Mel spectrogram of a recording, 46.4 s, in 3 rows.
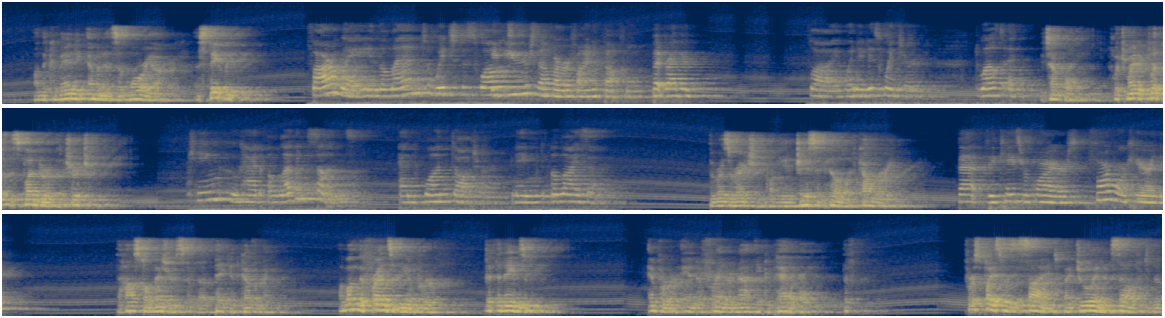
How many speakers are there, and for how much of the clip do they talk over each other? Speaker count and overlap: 3, about 1%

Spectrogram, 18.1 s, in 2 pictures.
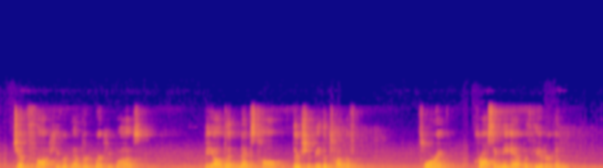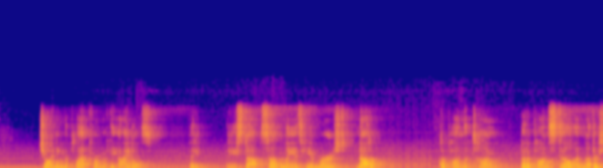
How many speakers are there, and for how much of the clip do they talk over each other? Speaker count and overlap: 1, no overlap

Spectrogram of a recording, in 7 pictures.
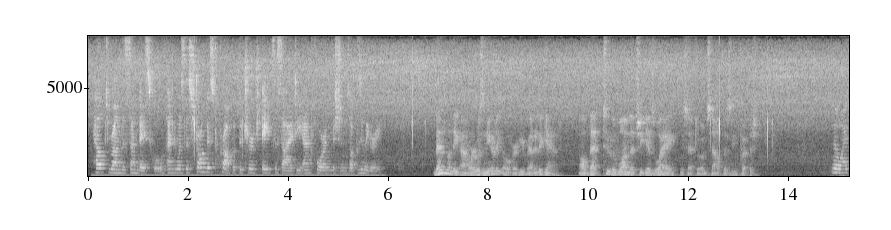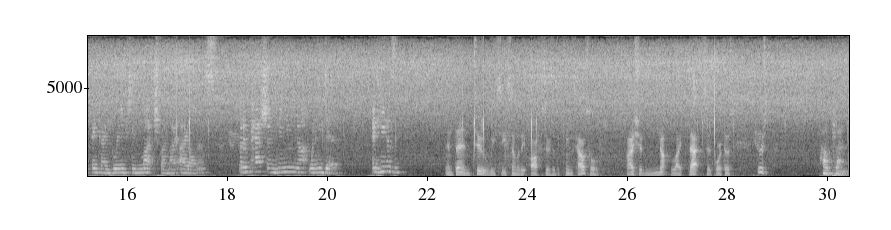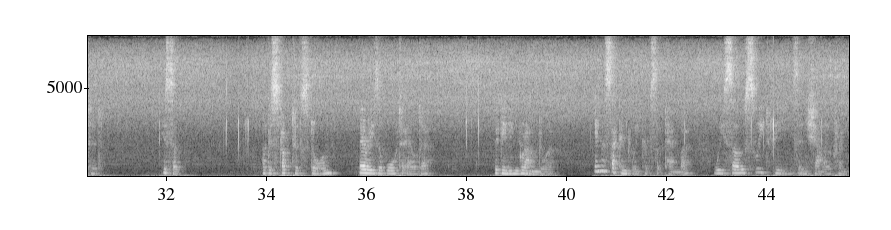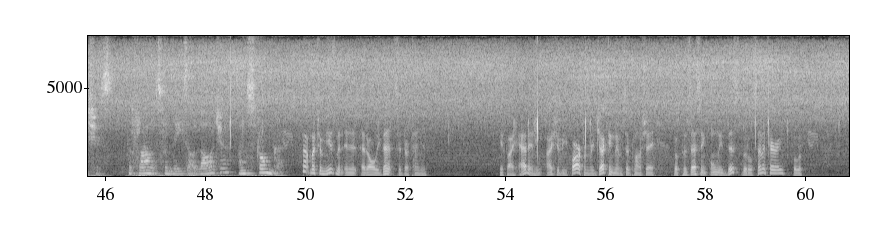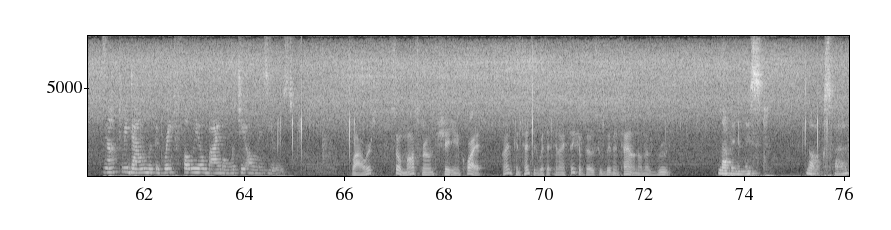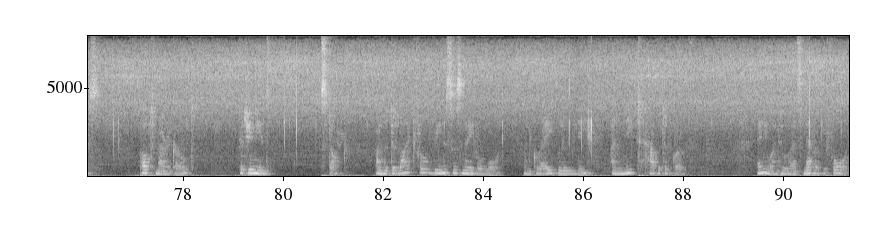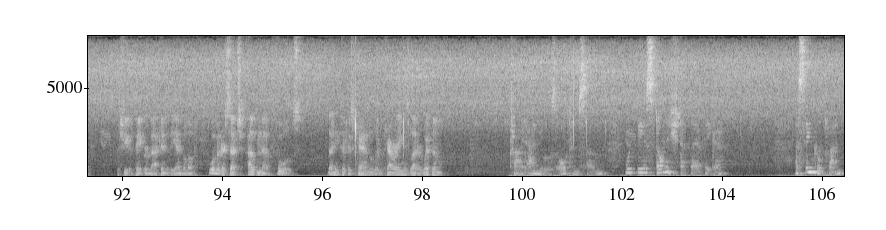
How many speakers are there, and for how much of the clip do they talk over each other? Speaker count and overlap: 5, no overlap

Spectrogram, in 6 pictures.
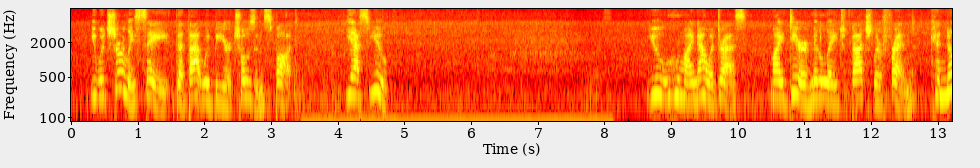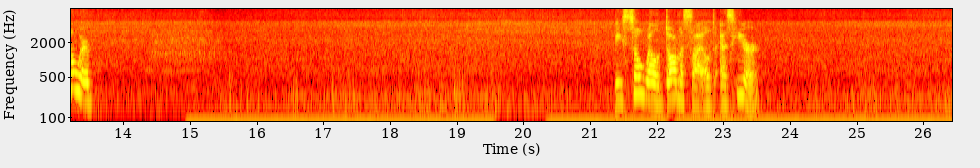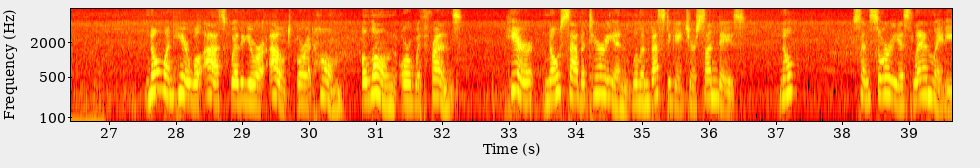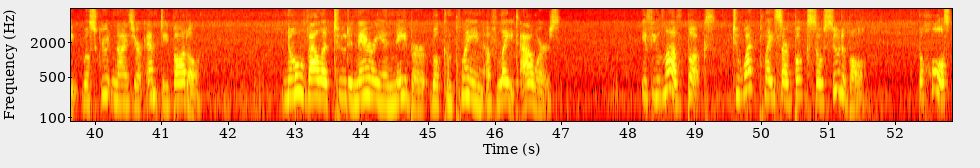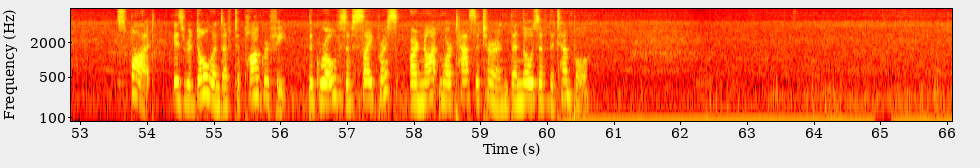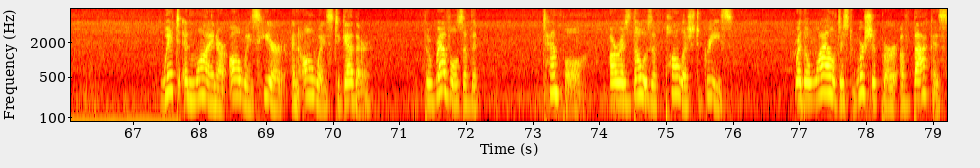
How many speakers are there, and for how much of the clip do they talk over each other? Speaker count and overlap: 2, about 5%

